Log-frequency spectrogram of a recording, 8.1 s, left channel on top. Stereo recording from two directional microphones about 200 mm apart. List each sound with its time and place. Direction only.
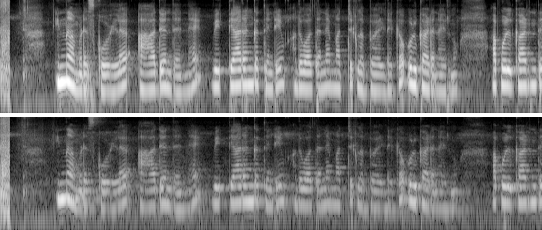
0.3 s a woman's voice: 55° left (ahead or behind)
